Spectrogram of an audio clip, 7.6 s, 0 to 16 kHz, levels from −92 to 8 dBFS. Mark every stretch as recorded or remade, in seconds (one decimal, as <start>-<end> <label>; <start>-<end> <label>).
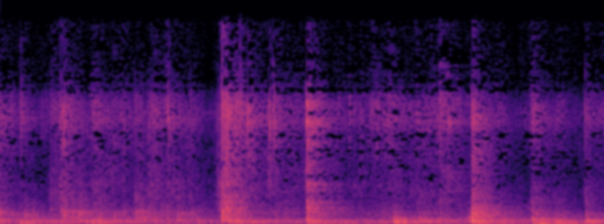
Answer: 0.0-7.6 recorded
